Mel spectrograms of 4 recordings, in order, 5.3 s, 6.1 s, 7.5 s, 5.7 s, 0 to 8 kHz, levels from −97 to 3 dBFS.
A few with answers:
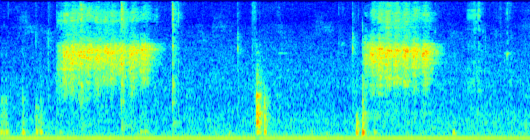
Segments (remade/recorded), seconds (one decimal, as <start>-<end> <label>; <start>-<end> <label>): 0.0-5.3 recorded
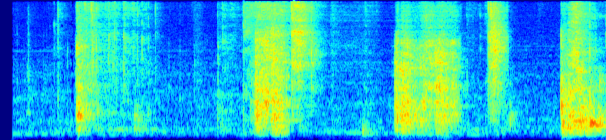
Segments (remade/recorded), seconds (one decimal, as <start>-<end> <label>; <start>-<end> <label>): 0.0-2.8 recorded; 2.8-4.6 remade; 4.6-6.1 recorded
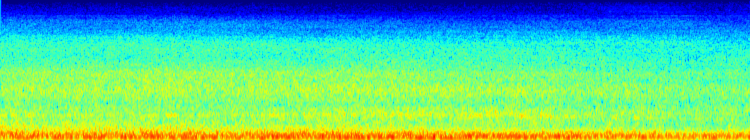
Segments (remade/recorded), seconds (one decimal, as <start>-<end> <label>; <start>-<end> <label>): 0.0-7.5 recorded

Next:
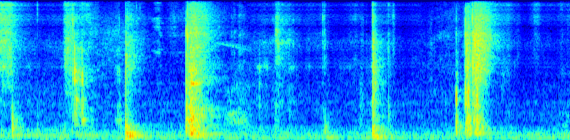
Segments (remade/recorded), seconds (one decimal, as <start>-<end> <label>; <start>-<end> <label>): 0.0-0.9 remade; 0.9-2.5 recorded; 2.5-4.2 remade; 4.2-4.9 recorded; 4.9-5.7 remade

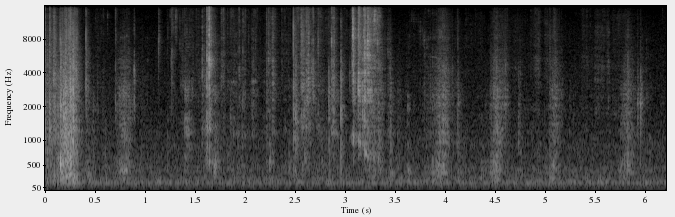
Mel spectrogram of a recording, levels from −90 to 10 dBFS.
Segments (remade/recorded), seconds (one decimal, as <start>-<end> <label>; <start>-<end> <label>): 0.0-6.2 recorded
